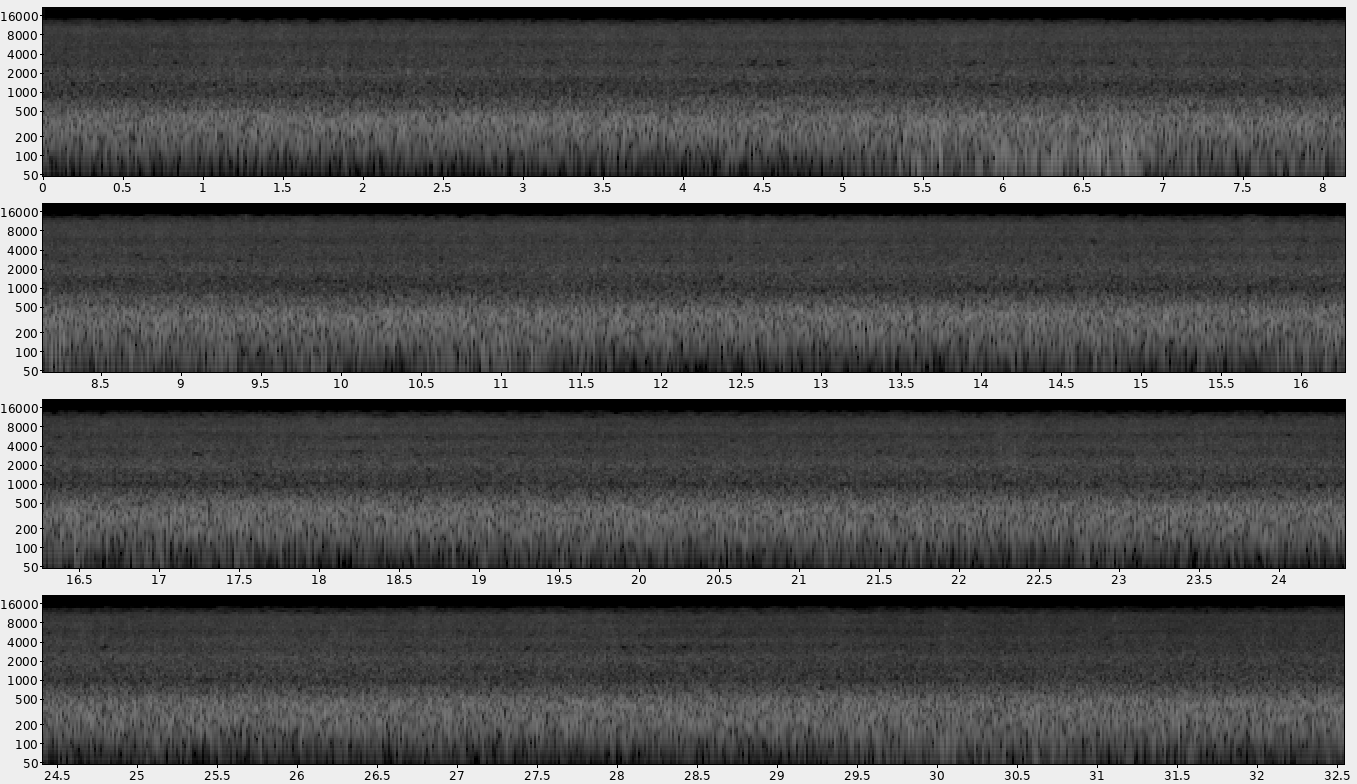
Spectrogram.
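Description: Steady rushing of a fast-flowing mountain river, with a brief louder low rumble about six seconds in.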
